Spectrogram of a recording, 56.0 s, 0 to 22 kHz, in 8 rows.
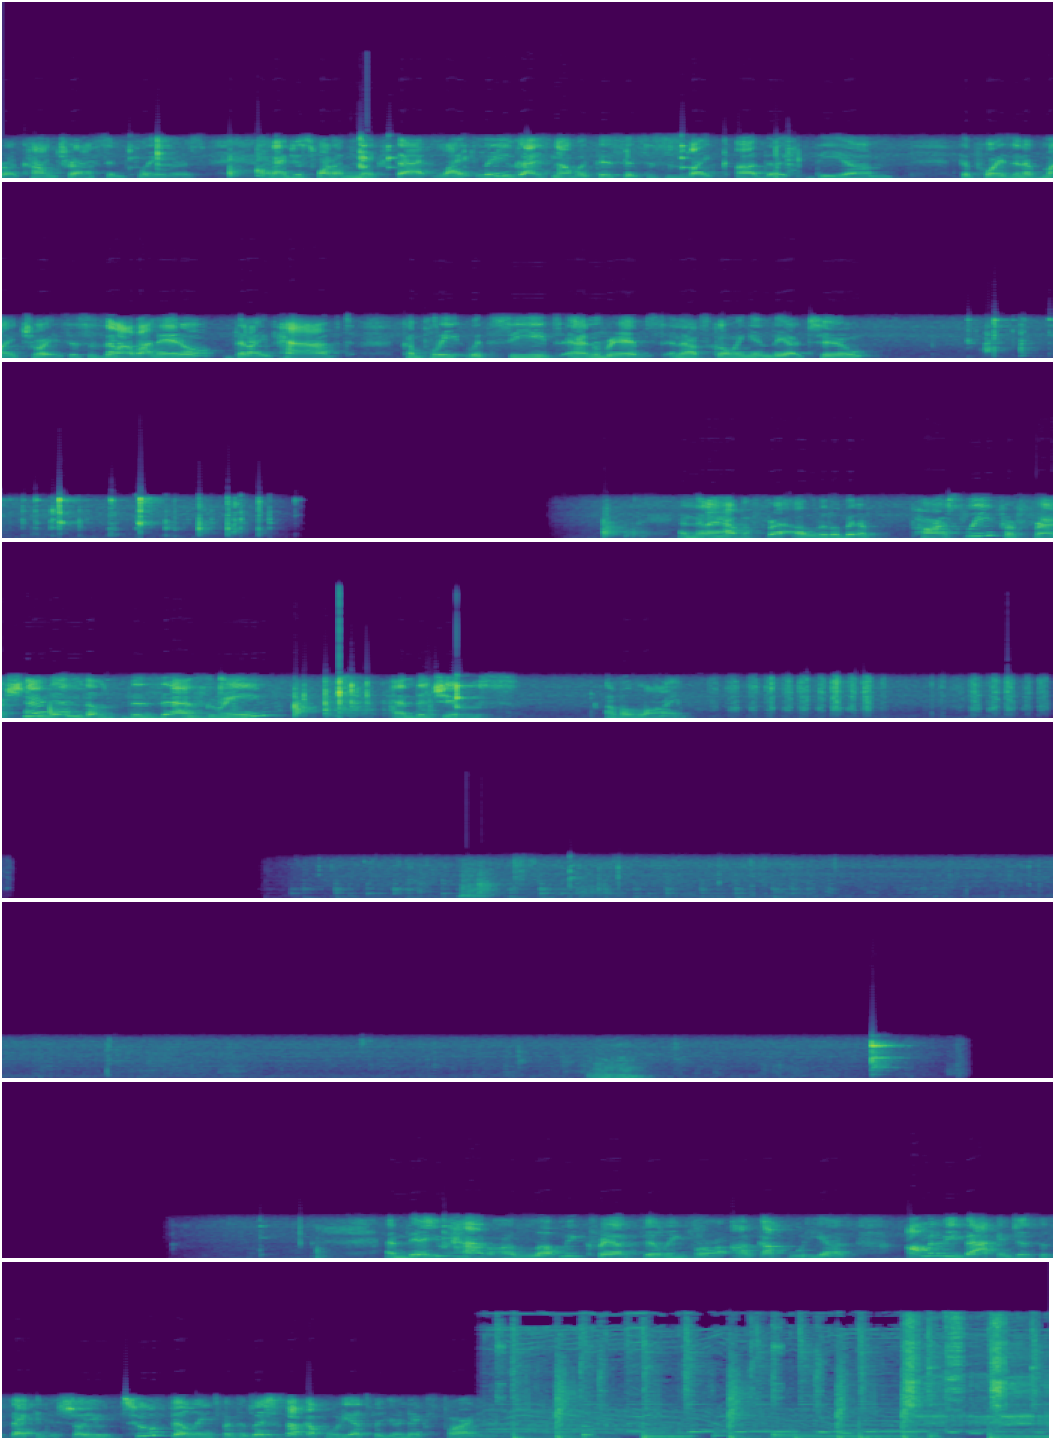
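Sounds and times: glass bowls clinking: 2.4s - 3.4s
lime rasping on a grater: 25.7s - 28.1s.

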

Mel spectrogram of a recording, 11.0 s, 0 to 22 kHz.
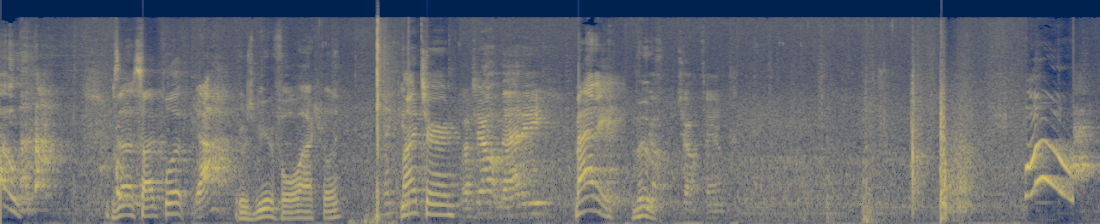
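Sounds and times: person whooping: 10.2s - 11.0s.

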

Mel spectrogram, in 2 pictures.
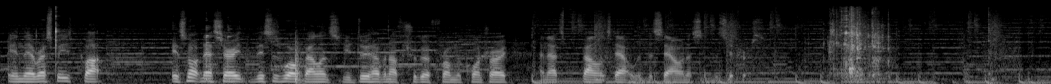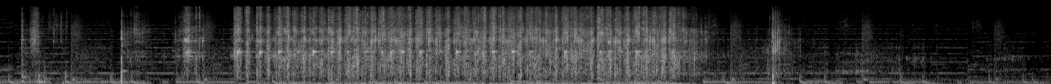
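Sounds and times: background music: 0.0s - 21.0s
ice rattling in metal shaker: 8.3s - 8.9s, 10.7s - 18.6s.

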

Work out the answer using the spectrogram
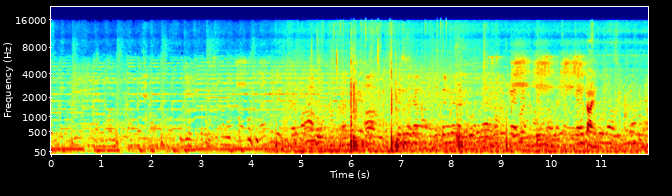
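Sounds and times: people talking: 0.0s - 11.9s.

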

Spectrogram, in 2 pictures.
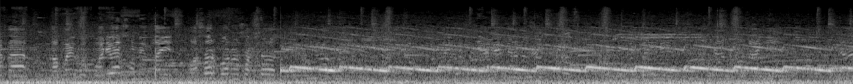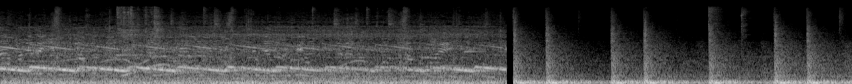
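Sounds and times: street and crowd rumble: 0.0s - 13.7s
electronic siren wailing: 1.7s - 13.6s.

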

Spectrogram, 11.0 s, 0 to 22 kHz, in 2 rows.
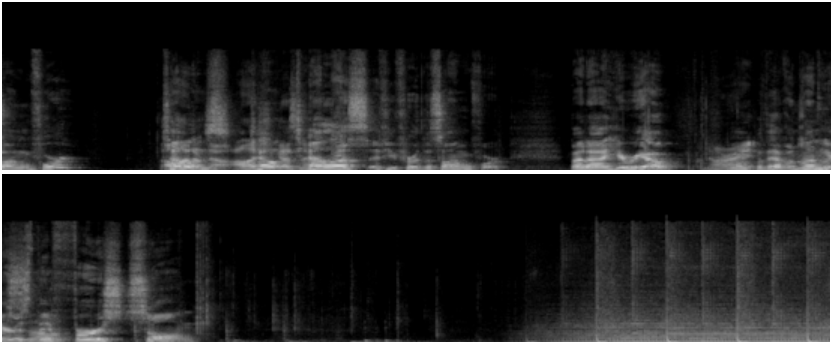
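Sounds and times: faint clicks and rustles: 6.7s - 8.9s.

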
